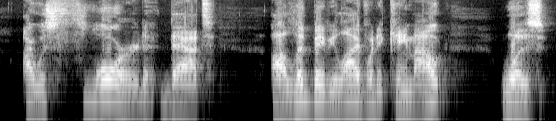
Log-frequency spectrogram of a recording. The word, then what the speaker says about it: Live Baby Live: Well, the very next year they put out this live album here, Live Baby Live. And that is how you pronounce it, boys and girls.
